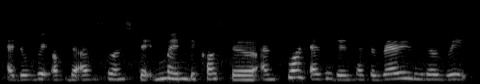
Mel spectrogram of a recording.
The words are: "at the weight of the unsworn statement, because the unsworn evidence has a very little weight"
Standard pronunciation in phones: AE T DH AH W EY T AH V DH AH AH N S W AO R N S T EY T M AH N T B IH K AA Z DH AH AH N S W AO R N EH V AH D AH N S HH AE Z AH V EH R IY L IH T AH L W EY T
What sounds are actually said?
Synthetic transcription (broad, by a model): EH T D AH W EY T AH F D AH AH N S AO N S T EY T M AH N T B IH K AA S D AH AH N S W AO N EH V AH D AH N S HH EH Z AH V EH R IY L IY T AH L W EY T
